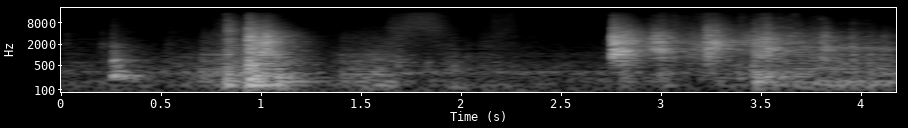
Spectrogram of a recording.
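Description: Packaging being handled by hand: a couple of short knocks in the first second, then a longer rustle of plastic and card packaging near the end as a blister-carded parts pack is picked up.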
